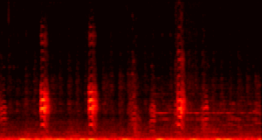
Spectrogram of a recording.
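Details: Zebra finches, two pet pairs that have laid eggs in their condo. Three short nasal honking calls, spaced about a second apart, over a steady low rumbling hum.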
